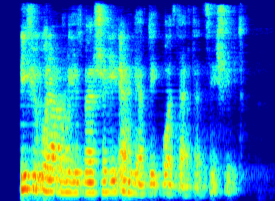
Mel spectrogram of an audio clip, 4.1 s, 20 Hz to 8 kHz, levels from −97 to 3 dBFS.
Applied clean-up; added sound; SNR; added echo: neural mask model DeepFilterNet 3.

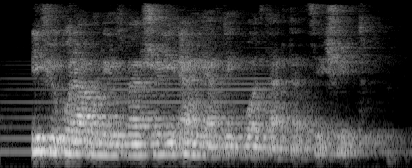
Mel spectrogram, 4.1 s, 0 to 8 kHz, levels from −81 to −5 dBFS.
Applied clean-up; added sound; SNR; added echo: none; Bowed string instrument; 19 dB; reverberation time 1.1 s.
